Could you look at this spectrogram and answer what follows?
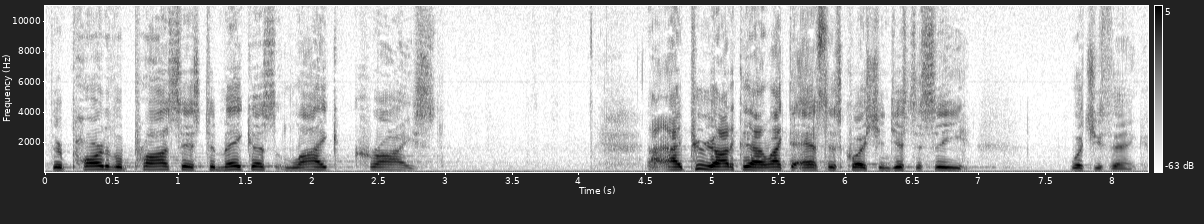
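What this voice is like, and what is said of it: Southern American accent. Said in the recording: “How many of you think that I speak with an accent? ... I've been away from the South for 41 years now ... you can't take the country out of the boy ... I'm proud of my Southern heritage”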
